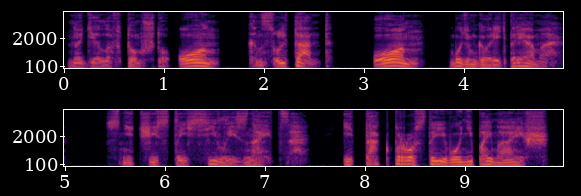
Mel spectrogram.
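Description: A man's voice: sits low, expressive, measured pace, a bit bright, husky, no room sound, exaggerated voice. A man voicing an agitated, half-crazed young poet in an audiobook, indignant and vehement, with colloquial speech. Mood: insistent.

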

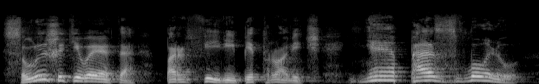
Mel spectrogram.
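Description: A man voicing a feverish, defiant young man who speaks loudly, clipped and strained. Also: mid-range voice, sing-song, slow pace, pitched above the performer's own voice. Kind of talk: audiobook character voice.

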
